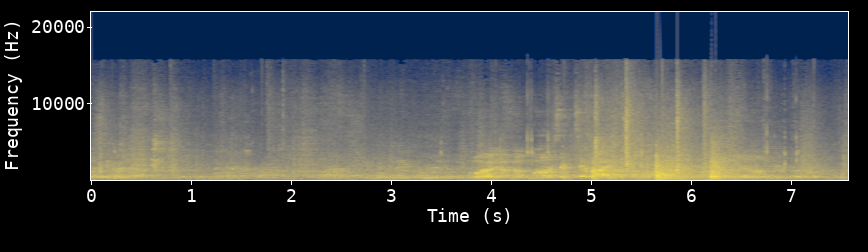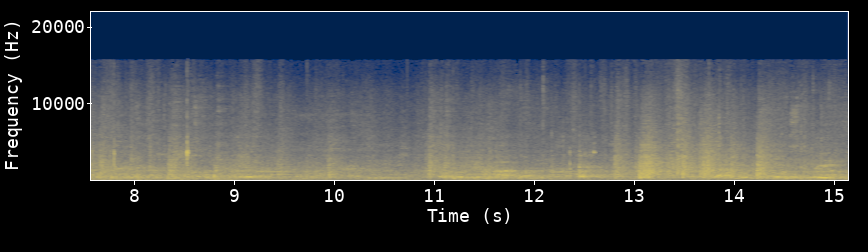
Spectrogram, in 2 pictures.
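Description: Several voices of spectators and cornermen shouting at once. The shouting swells loudest for a couple of seconds around the middle and then falls back to scattered calls.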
